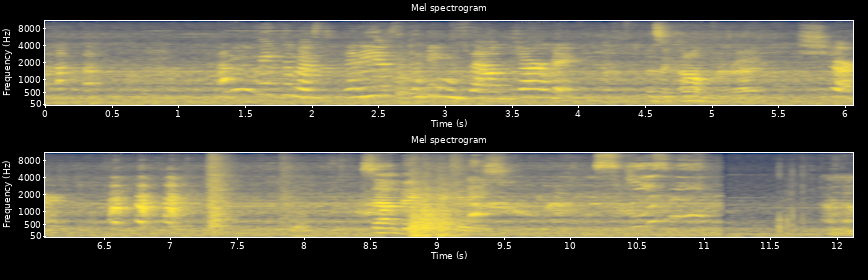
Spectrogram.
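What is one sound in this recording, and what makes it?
A young woman laughs, heard through a television speaker.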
